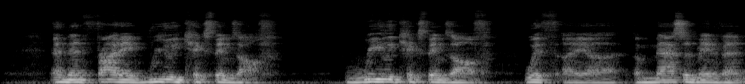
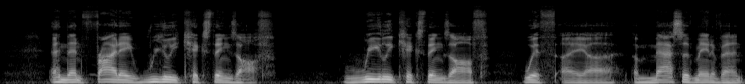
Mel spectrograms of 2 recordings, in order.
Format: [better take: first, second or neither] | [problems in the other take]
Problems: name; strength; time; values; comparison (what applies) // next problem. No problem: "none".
second | room echo; noticeable; dies away in 0.3 s // off-mic speech; far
